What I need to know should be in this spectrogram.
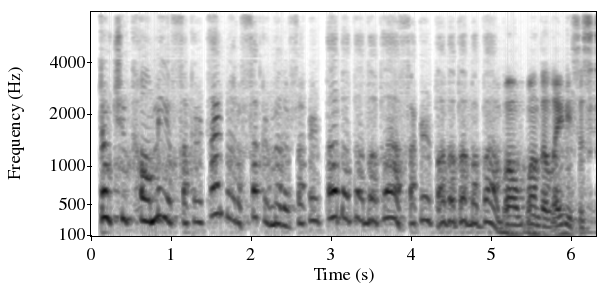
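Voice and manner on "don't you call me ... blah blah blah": put-on, shrill, very high-pitched screaming rant. Retelling a neighbour's rant in the elevator: imitating a woman screaming. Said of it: "that woman just yelling, screaming at me".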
